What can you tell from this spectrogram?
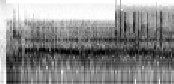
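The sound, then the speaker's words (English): A long, loud belch rumbles on for over two seconds, starting abruptly and growing rougher and raspier toward the end, with no talking over it. “we'll be discussing and rating these beers with the Suds ratings plus our signature belching sound”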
